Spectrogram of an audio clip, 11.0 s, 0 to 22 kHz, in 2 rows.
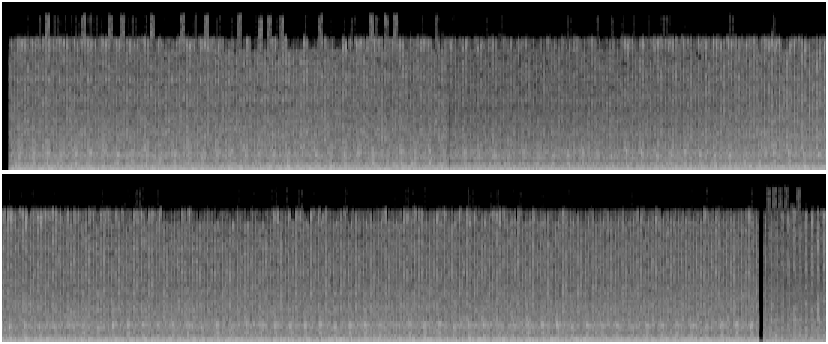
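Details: Kia Sportage 3, 122,000 km, cold engine before service (oil change, throttle and injector cleaning): steady cold idle with a dull metallic knock about three per second; knock disappeared after service, timing chain replacement planned.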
